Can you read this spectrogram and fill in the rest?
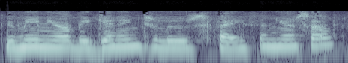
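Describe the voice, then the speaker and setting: Actress as earnest, gently scolding female caretaker, medium pitch, vintage radio drama with some background noise. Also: fairly even intonation, fairly quick, lo-fi sound, natural voice. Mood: concerned. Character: caring, firm, worried woman tending a sick man. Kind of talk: 1970s radio drama acting.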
